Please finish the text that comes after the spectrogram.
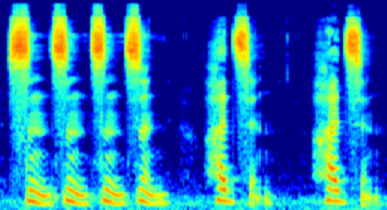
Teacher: And when the schwa is followed by the N sound, you don't need to worry about making a separate schwa sound. It gets absorbed by the N.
